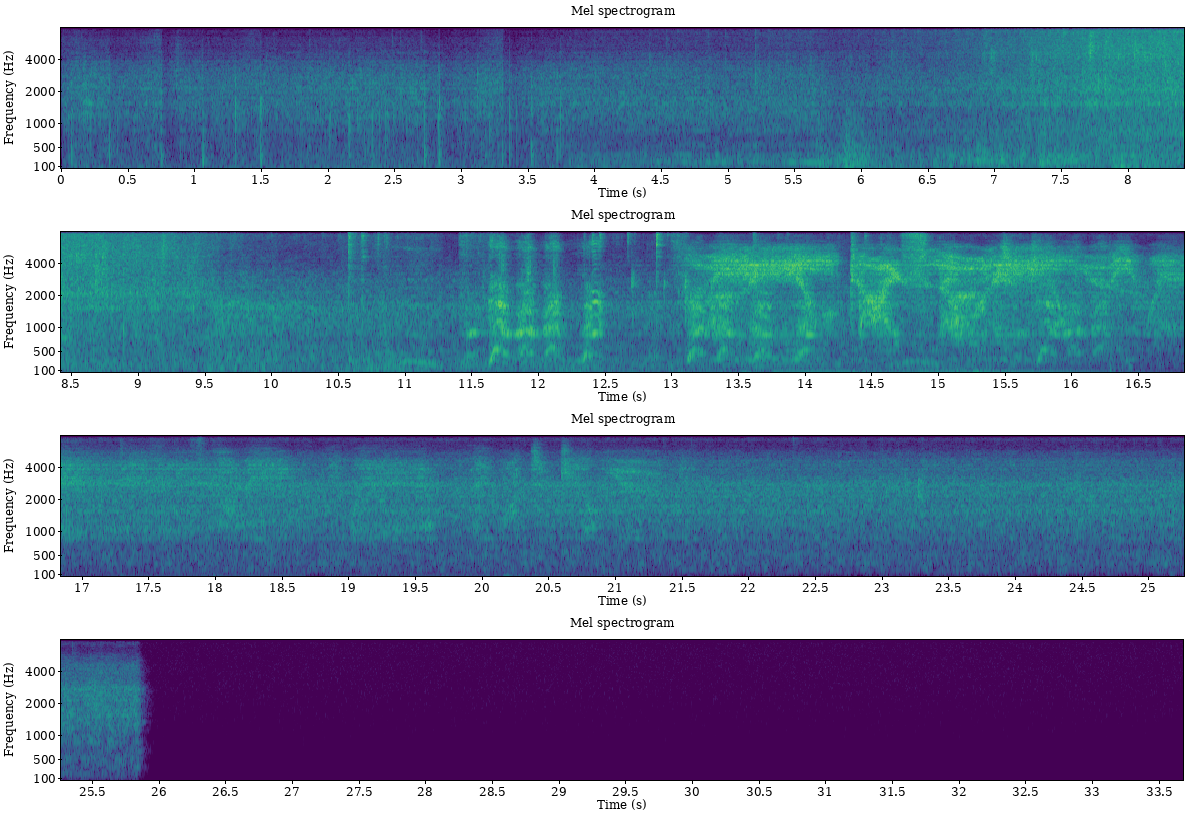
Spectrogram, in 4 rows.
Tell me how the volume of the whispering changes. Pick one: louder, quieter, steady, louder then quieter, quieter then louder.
quieter.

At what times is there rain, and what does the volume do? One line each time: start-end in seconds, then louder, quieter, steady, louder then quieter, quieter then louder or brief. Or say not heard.
0.0-25.9 louder then quieter.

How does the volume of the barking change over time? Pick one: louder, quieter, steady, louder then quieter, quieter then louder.
quieter.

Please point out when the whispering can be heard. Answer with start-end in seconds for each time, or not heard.
13.0-21.6.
